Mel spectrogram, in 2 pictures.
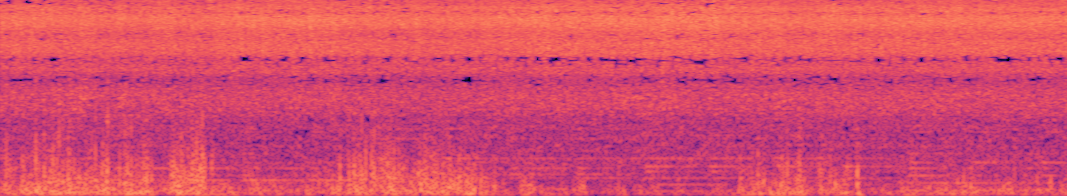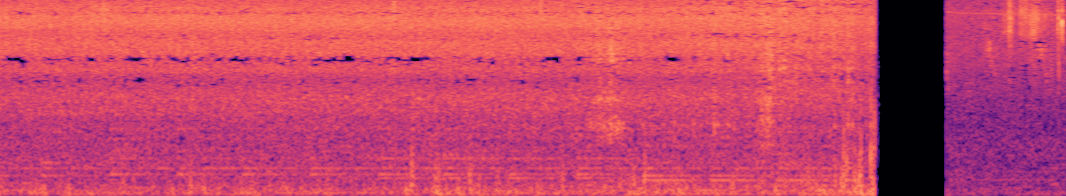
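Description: Wind rumbling on the camera microphone outdoors, heaviest in the first few seconds, with faint steady musical tones underneath. The sound drops out briefly near the end.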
